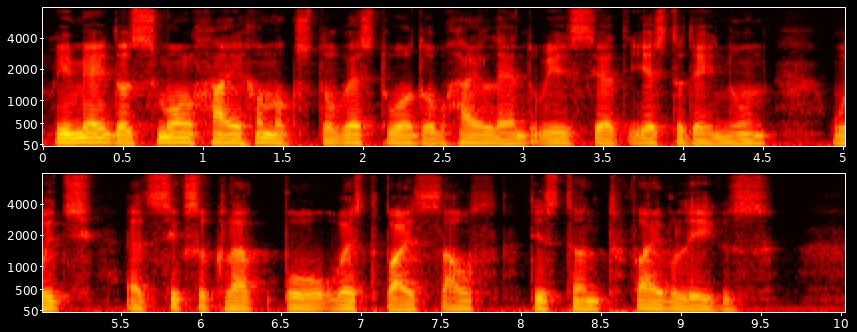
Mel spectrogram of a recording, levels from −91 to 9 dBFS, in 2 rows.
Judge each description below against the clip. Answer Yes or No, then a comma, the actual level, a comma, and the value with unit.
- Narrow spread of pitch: Yes, narrow, 2.2 semitones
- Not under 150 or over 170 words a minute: No, average, 180 wpm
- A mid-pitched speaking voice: No, very low, 85 Hz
